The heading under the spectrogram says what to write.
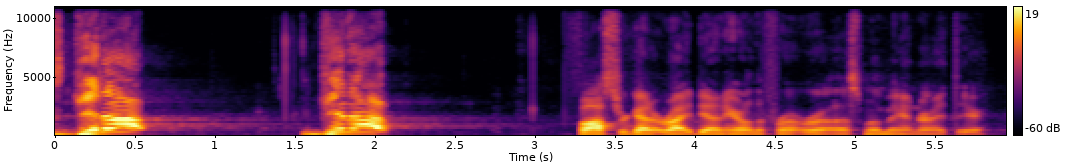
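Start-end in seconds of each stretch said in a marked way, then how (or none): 0.0-2.1 high, full-voiced shout; shouted command. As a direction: shout it as an urgent wake-up order. Acting the angel's command, the punchline.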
